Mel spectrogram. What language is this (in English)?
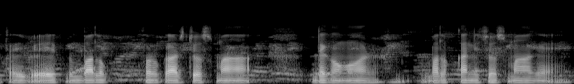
Chakma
